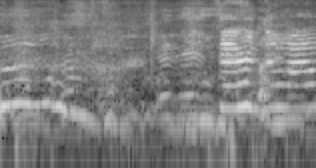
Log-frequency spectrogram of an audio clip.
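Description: Young boys laughing and chattering in high voices.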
